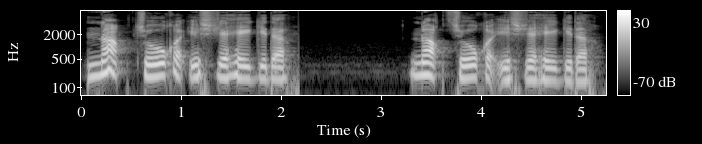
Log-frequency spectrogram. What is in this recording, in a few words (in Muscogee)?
nak cokv esyvhiketv, muscogee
